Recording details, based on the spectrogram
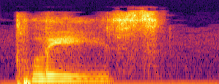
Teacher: the first is one syllable and the pl L blend together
